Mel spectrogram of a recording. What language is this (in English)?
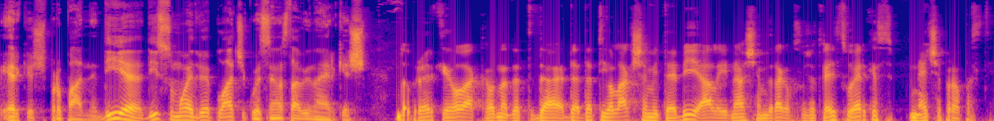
Croatian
